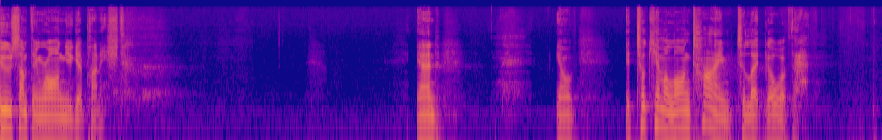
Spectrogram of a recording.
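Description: A man sings a chant through a microphone in a reverberant hall, with pauses between phrases.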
